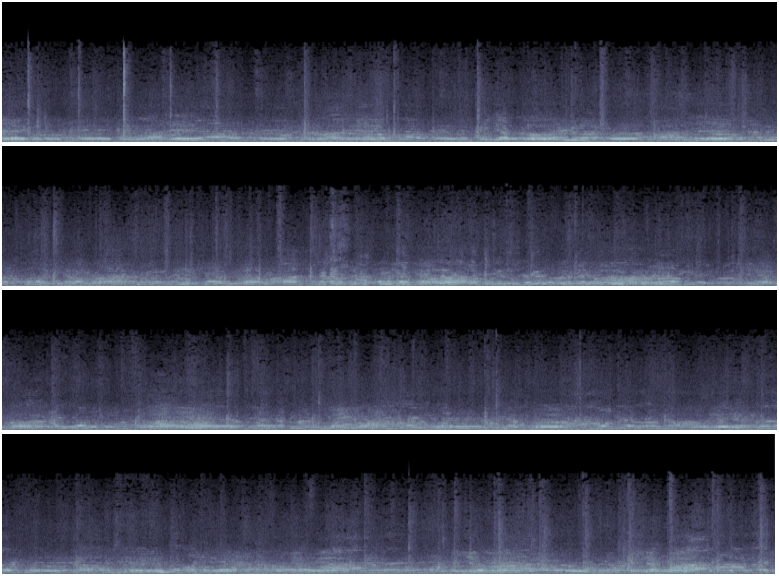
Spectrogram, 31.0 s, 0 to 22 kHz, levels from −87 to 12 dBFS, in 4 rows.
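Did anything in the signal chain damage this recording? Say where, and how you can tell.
No, nothing in the signal chain has audibly damaged this recording of sounds, and no stage from capture to playback has left a trace that can be heard.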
